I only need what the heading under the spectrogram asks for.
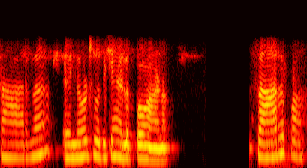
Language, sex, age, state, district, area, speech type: Malayalam, female, 30-45, Kerala, Kottayam, rural, conversation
